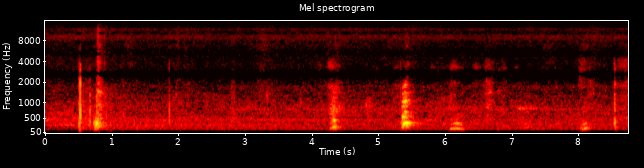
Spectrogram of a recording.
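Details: A curious Dachshund, apparently urged to crawl into a clothes basket, gives a few short, soft barks and yips, spaced irregularly over several seconds.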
